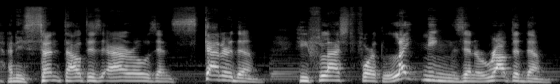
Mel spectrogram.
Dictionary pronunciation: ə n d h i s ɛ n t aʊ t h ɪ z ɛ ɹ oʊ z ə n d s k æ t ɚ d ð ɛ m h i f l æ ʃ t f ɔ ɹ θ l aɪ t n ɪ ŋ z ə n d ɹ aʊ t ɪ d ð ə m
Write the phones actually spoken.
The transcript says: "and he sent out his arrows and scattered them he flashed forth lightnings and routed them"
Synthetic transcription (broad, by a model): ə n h i s ɛ n t aʊ t h ɪ z ɛ ɹ oʊ z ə n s s k æ t ɚ d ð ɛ m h i f l æ ʃ t f ɔ ɹ θ l aɪ t n ɪ ŋ z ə n ɹ aʊ t ɪ d ð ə m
